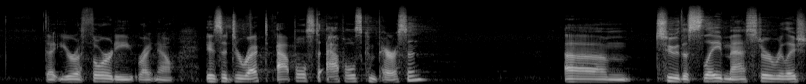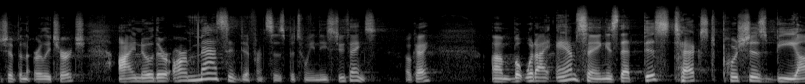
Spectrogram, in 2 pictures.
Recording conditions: large echoing room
